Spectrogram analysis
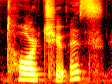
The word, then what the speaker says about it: tortuous: So it's a crooked path alright and you stress it at tor, tortuous.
